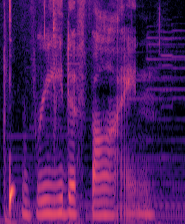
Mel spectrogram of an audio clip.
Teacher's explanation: stress on the third syllable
